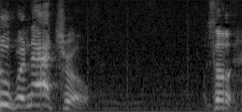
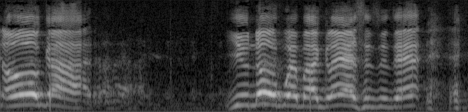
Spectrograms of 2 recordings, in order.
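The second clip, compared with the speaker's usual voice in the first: louder, slow pleading cry to God; mock desperate prayer; 4 semitones higher, 8 dB louder, much slower than usual. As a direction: ham up a desperate plea over lost glasses. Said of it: "you start praying".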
